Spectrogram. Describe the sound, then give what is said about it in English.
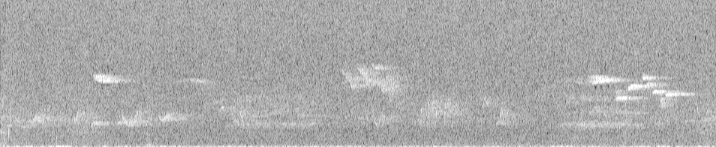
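High-pitched bird song drifts in as scattered, thin, short notes over a steady outdoor hiss of rustling background noise. No one speaks. “But they're also quite loud when they do sing.”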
